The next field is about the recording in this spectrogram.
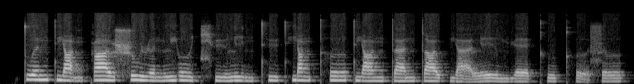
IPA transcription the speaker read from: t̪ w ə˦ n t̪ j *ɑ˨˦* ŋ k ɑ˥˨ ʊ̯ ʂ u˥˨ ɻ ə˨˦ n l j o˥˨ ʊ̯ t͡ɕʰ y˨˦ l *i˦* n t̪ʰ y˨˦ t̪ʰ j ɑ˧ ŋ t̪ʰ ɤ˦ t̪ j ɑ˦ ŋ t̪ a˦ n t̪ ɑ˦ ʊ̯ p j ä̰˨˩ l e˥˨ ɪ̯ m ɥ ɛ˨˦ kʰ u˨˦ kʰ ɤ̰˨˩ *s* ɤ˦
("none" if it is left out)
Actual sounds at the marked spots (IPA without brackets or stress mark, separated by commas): ɑ̰˨˩, ḭ˨˩, s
